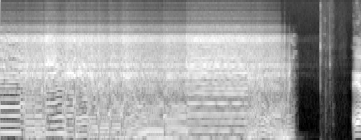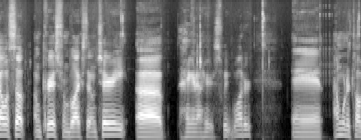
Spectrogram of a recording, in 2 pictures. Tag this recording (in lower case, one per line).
speech
music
